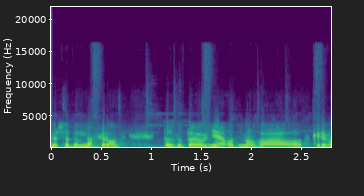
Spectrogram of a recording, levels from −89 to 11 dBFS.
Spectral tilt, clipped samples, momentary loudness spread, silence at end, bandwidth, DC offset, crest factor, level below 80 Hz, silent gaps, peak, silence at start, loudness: -8 dB/octave; under 0.1%; 5 LU; 0 s; 5.6 kHz; under 0.1%; 12 dB; -40 dBFS; none; 0 dBFS; 0 s; -12 LUFS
